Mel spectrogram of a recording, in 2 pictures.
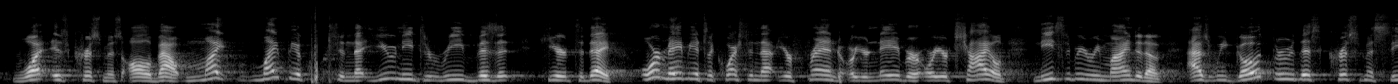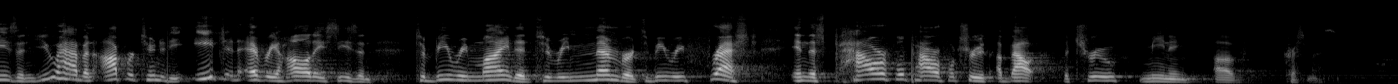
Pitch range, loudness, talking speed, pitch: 170-220 Hz, -25 LUFS, 150 wpm, 195 Hz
